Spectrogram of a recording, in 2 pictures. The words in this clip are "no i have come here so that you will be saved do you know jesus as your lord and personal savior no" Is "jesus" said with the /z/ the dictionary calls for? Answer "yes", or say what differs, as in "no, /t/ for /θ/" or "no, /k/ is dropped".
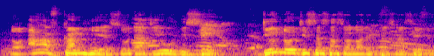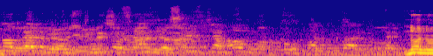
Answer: no, /s/ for /z/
